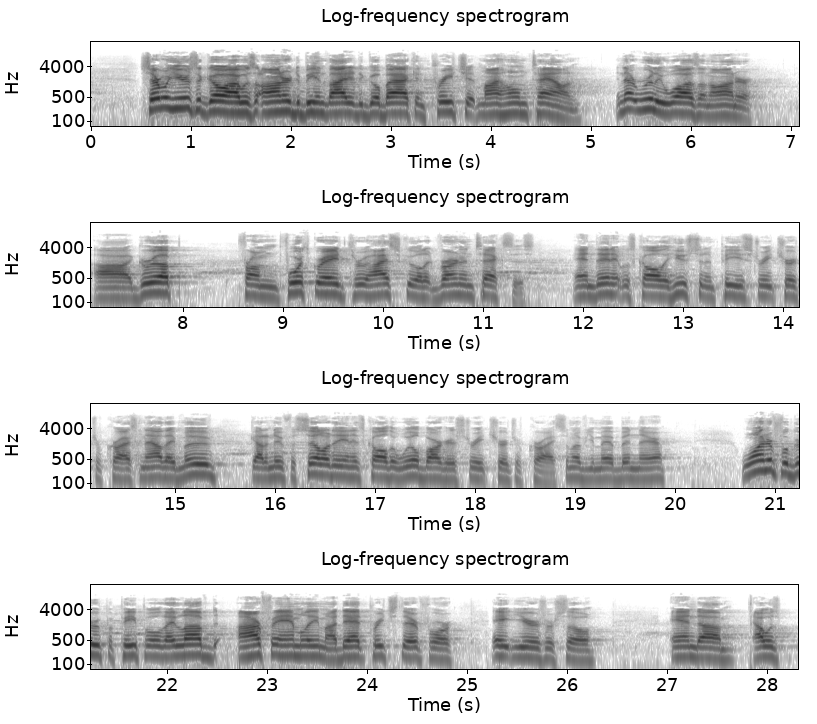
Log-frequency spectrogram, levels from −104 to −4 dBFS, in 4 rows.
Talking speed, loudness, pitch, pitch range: 195 wpm, -33 LUFS, 160 Hz, 145-180 Hz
